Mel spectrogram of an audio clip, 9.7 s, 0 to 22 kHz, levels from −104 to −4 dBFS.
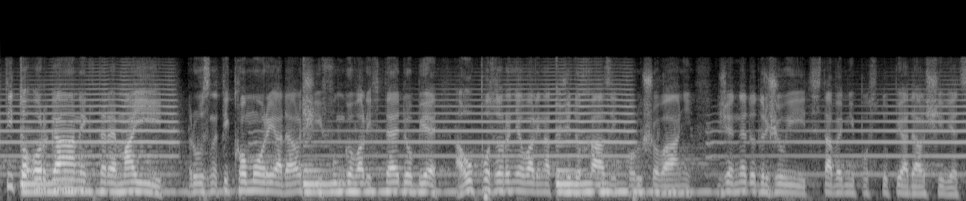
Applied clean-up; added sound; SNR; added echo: none; Trumpet + Acoustic guitar; 3 dB; none.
